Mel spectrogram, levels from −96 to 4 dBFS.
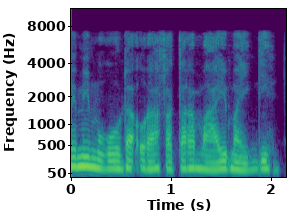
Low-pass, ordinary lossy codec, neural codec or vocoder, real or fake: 7.2 kHz; AAC, 64 kbps; codec, 16 kHz, 2 kbps, FunCodec, trained on Chinese and English, 25 frames a second; fake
